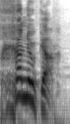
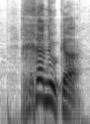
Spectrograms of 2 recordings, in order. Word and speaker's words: Hanukkah: correct and that's because in Hebrew it's pronounced Hanukkah Hanukkah oh there's lag well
